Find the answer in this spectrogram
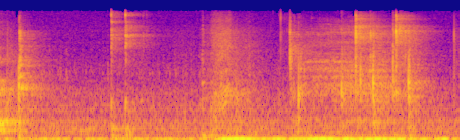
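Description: Computer keyboard keys being tapped: a handful of short, separate keystroke clicks, more of them in the second half.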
